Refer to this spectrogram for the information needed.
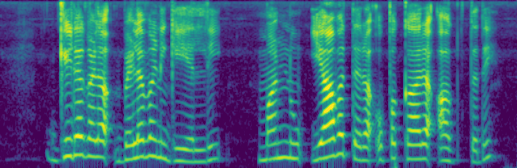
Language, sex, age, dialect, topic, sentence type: Kannada, female, 56-60, Coastal/Dakshin, agriculture, question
